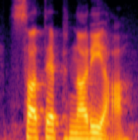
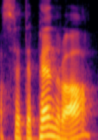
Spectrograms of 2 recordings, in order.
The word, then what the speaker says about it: Setepenra: as shotep Nadia and in Egyptian we think it was pronounced something like satepanariya user Matra satapendra was completely different so when you popped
